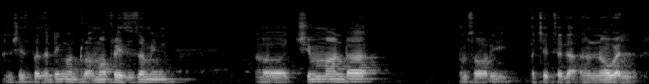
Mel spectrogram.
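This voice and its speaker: A man's voice: on the low side, level tone, moderate pace, darkish tone. Man chairing an academic session. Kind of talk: moderating an online conference. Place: online video call.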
